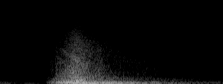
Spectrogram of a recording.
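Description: Whoosh sound effect with a deep hit about half a second in, its hiss sweeping down in pitch, then fading away over about a second and a half.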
